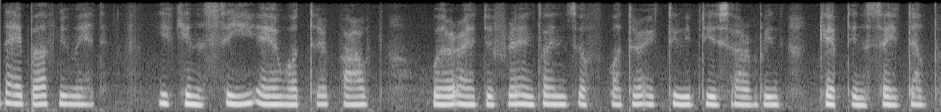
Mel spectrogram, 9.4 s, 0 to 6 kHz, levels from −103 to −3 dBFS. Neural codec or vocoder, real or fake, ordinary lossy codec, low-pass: codec, 16 kHz in and 24 kHz out, 0.6 kbps, FocalCodec, streaming, 2048 codes; fake; none; 5.4 kHz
